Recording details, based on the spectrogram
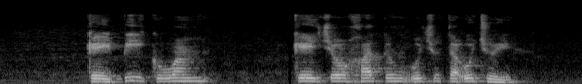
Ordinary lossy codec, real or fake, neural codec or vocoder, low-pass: Opus, 24 kbps; fake; vocoder, 48 kHz, 128 mel bands, Vocos; 10.8 kHz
